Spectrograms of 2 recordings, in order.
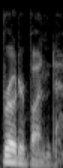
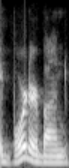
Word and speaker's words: Brøderbund: to pronounce broader Bund I've always said brøderbund brah I used to say border Bund but that's definitely wrong because not Wellborn now I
